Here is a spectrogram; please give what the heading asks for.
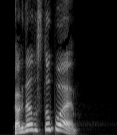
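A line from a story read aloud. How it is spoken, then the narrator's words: Loud question. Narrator (Russian): громко спросил Алекс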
